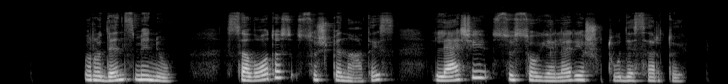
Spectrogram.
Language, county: Lithuanian, Šiauliai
